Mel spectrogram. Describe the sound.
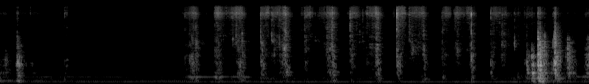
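Stiff oracle cards being shuffled: a faint rustle, a short lull, then many rapid, crisp flicking and snapping bursts that stay fairly quiet.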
